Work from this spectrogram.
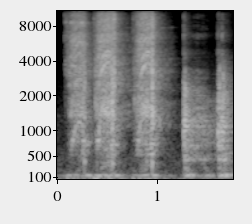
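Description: A power drill whirs in several short bursts, each a second or less, close and loud with a rising-and-falling motor pitch and small gaps between. No one talks.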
